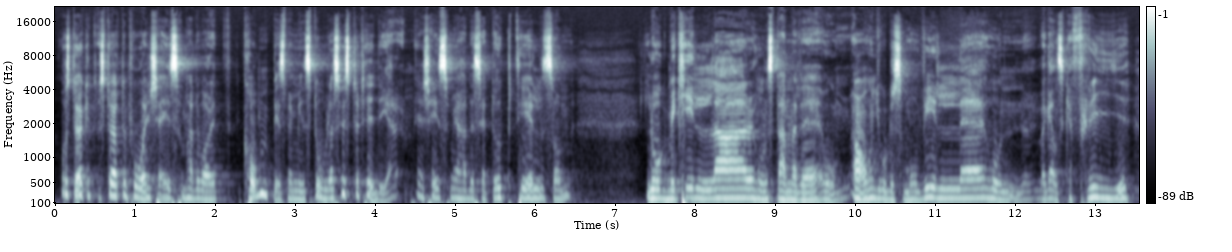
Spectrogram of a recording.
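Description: A woman speaks in a very dark, mellow voice with plenty of creak. She is an interview guest telling a personal story, candid and reflective, in a lowish register. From southern Sweden.

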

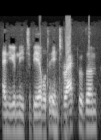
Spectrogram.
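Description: A man from New Zealand chats as an interview guest in an average-pitched voice. The recording is dry and a little dull and lo-fi. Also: flat delivery, fast, no room sound. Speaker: interview guest, English teacher. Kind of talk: casual interview talk.

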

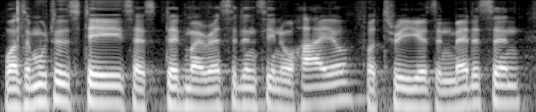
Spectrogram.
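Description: A man's voice: medium pitch, steady tone, quick pace, a little mellow, clean tone. A man from Bangladesh, a cardiologist guest on a call-in medical show, talking in a matter-of-fact, casual way.

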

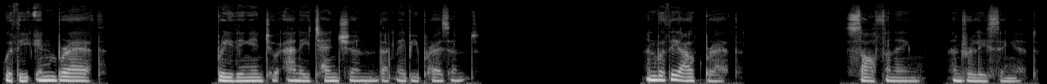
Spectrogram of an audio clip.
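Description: A woman leads a guided mindfulness meditation in a soft, husky, low voice with fairly even intonation, soothing and measured. She trails into breathiness and leaves long pauses between phrases. The recording is dry and clean, studio sound.

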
